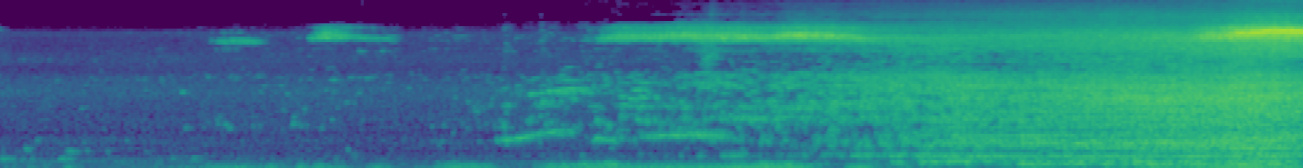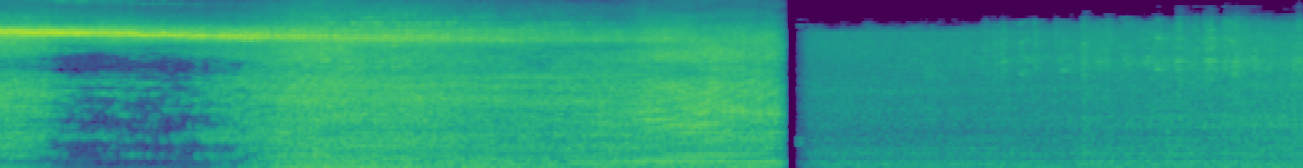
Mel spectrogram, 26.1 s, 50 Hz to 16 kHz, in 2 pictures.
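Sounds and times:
road noise: 0:01.4 - 0:26.0
high whine: 0:06.0 - 0:20.9
truck diesel engine passing: 0:06.1 - 0:14.2, 0:15.0 - 0:26.0.

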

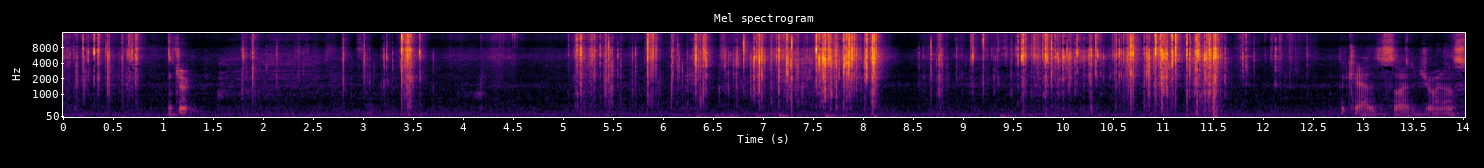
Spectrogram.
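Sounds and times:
plastic wrapping crinkling and tearing: 0:00.0 - 0:00.8, 0:02.8 - 0:03.8, 0:05.0 - 0:12.5.

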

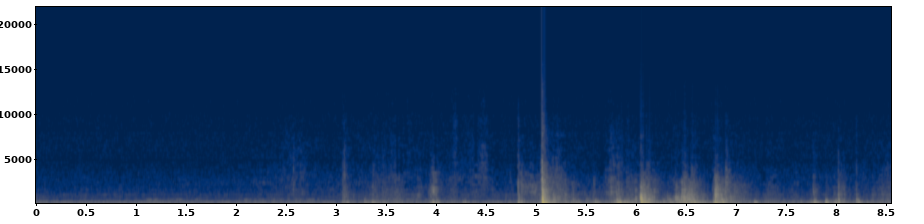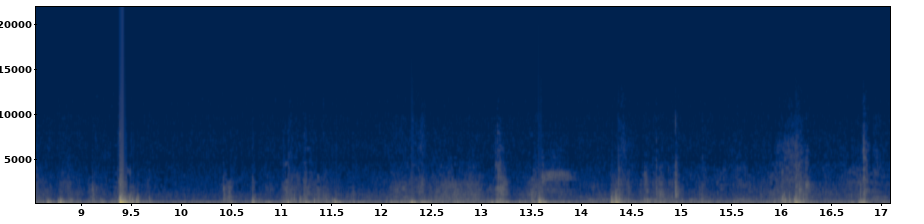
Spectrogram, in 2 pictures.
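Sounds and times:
knocks bumps and clatter: 0:04.8 - 0:09.8.

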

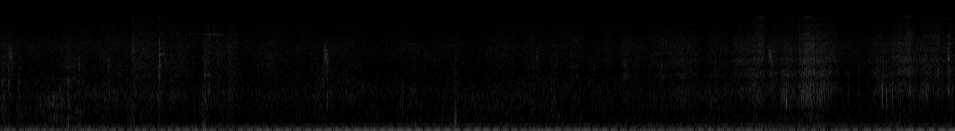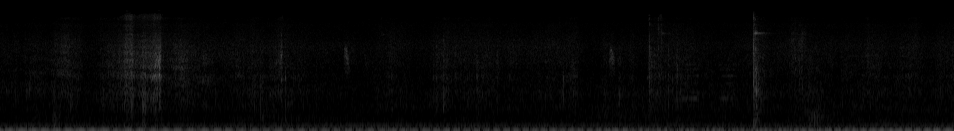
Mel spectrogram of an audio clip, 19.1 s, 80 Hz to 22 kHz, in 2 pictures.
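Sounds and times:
fabric rustling: 0:05.5 - 0:12.7.

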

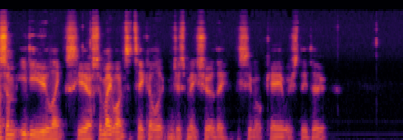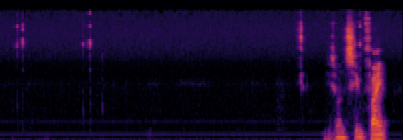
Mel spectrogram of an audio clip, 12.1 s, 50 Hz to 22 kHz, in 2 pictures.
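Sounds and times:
low steady hum: 0:00.0 - 0:12.0
computer mouse clicks: 0:05.6 - 0:06.5, 0:07.3 - 0:07.7.

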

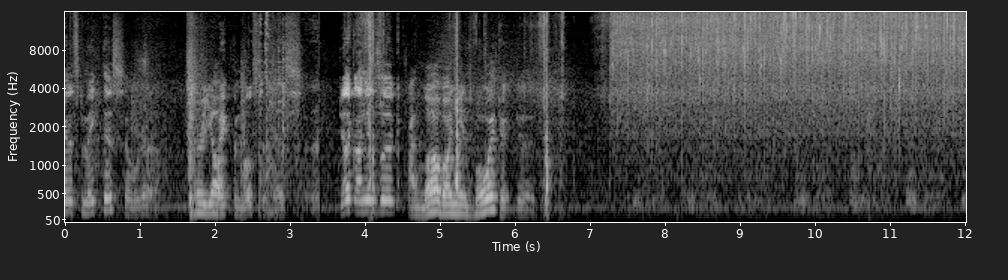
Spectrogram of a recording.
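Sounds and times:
onions sizzling in oil: 0:07.2 - 0:12.0.

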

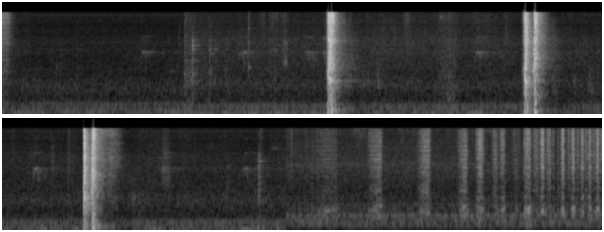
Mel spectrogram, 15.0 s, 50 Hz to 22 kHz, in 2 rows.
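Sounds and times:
nail gun firing: 0:04.0 - 0:04.4, 0:06.5 - 0:06.9, 0:08.5 - 0:09.0.

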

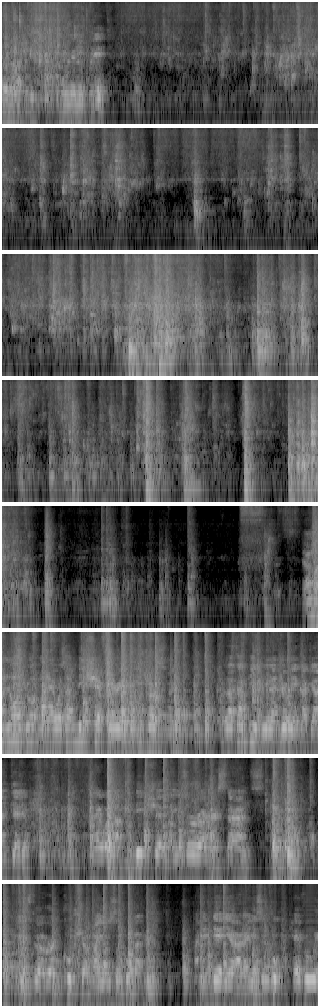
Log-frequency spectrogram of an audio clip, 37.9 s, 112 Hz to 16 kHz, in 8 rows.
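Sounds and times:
tap water running: 0:00.0 - 0:19.8, 0:22.6 - 0:37.9
dishes clattering: 0:10.8 - 0:19.8, 0:23.6 - 0:31.8, 0:32.4 - 0:37.7.

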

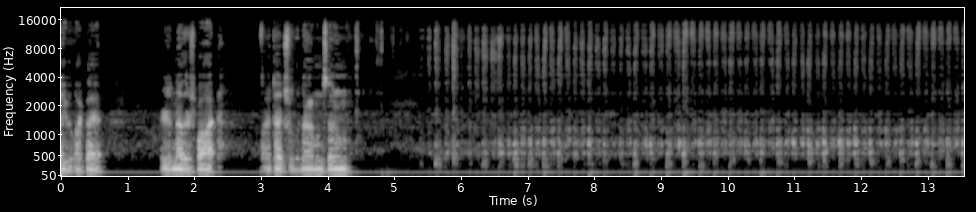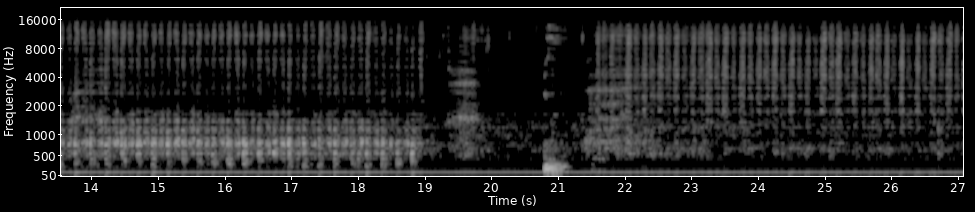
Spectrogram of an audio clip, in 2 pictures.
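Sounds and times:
sandpaper rubbing on metal: 0:05.6 - 0:18.9, 0:21.8 - 0:27.0.

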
